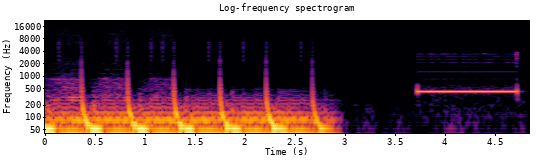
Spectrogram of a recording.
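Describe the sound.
Telephone dialing, then a line tone: a rapid run of many clicking, falling dial sounds, then a short silence and a steady, even electronic tone that holds to the end.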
